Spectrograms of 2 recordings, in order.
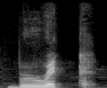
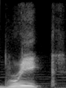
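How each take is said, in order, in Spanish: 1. La vocal suena más cercana a una 'e' del español. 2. La vocal suena como una 'i' del español. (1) "Es brick" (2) "Si lo pronunciáramos como en español diríamos brick y eso es incorrecto"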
